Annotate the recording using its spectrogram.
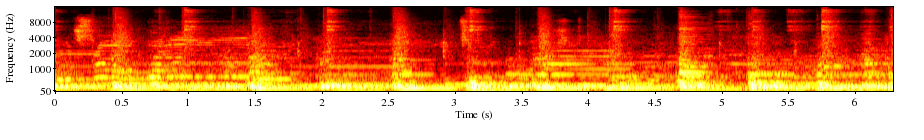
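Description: Live band jamming: guitars and bass guitar playing chords and bass lines over drums keeping a steady beat of about two hits a second.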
